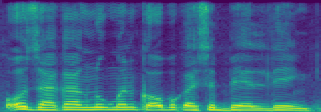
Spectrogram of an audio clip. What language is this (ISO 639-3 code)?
trp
